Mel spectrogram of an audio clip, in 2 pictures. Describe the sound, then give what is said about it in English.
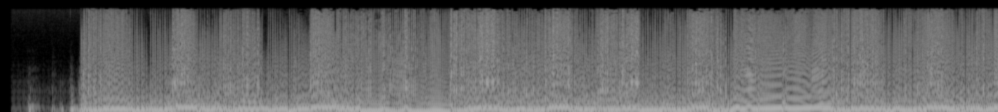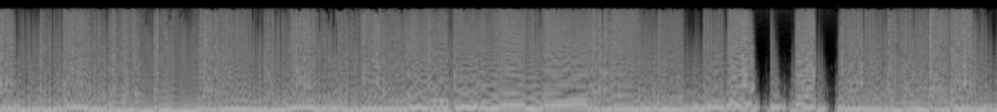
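A bass guitar runs through a mellow, droney, intense fuzz pedal modeled on an old Muff-style circuit. Thick, saturated notes play continuously and loudly for twenty seconds, with no voices. “Just a really kind of mellow, droney, intense sounding fuzz on a bass. But anyway, let me get that over to you guys and you can take a listen.”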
